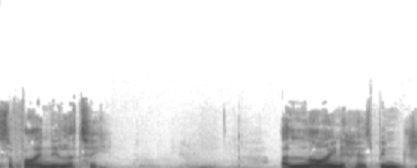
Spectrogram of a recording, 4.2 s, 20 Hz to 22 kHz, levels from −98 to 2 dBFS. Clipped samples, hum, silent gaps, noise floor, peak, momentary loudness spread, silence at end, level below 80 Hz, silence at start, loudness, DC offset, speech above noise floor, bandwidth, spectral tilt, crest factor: under 0.1%; none; none; -63 dBFS; -12 dBFS; 11 LU; 0 s; -58 dBFS; 0 s; -28 LUFS; under 0.1%; 35 dB; 9.6 kHz; -5 dB/octave; 18 dB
